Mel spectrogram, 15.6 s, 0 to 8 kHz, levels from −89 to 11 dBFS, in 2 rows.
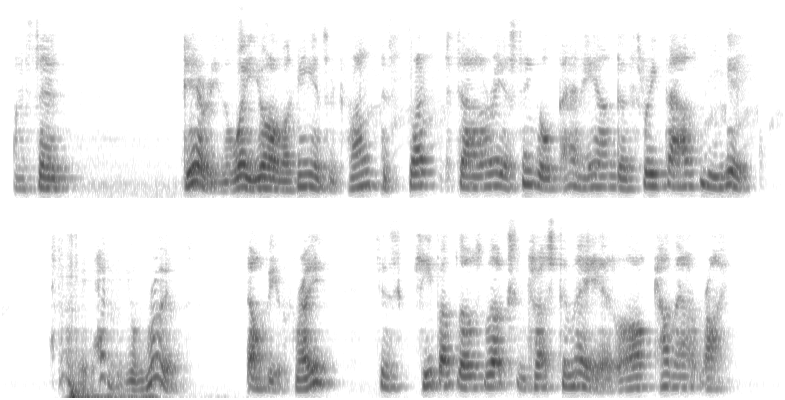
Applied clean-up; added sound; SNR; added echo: neural mask model DeepFilterNet 3.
